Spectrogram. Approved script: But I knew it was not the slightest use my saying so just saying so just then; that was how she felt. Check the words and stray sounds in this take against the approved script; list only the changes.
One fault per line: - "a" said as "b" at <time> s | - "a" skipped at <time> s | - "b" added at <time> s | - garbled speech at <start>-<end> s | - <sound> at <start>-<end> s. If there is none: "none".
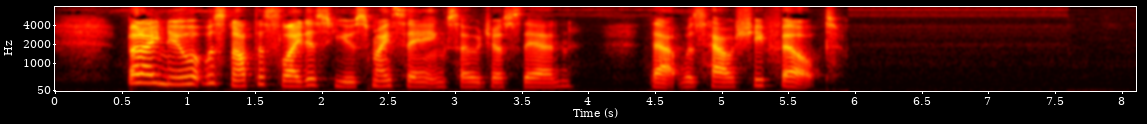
- "saying so just" skipped at 3.5 s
